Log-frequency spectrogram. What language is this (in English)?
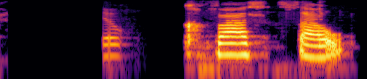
Icelandic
